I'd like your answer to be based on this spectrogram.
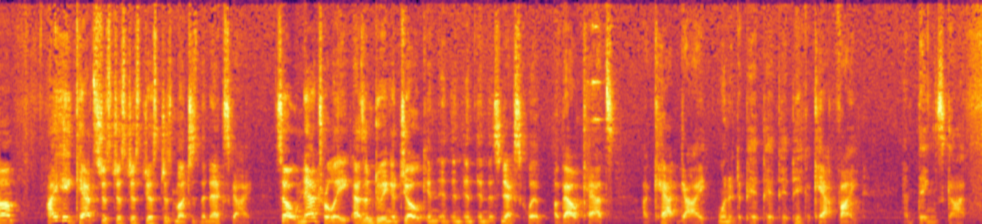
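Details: Stuttering in an adult male comedian who says hearing noises in his ear while talking makes him stutter; real, not acted.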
